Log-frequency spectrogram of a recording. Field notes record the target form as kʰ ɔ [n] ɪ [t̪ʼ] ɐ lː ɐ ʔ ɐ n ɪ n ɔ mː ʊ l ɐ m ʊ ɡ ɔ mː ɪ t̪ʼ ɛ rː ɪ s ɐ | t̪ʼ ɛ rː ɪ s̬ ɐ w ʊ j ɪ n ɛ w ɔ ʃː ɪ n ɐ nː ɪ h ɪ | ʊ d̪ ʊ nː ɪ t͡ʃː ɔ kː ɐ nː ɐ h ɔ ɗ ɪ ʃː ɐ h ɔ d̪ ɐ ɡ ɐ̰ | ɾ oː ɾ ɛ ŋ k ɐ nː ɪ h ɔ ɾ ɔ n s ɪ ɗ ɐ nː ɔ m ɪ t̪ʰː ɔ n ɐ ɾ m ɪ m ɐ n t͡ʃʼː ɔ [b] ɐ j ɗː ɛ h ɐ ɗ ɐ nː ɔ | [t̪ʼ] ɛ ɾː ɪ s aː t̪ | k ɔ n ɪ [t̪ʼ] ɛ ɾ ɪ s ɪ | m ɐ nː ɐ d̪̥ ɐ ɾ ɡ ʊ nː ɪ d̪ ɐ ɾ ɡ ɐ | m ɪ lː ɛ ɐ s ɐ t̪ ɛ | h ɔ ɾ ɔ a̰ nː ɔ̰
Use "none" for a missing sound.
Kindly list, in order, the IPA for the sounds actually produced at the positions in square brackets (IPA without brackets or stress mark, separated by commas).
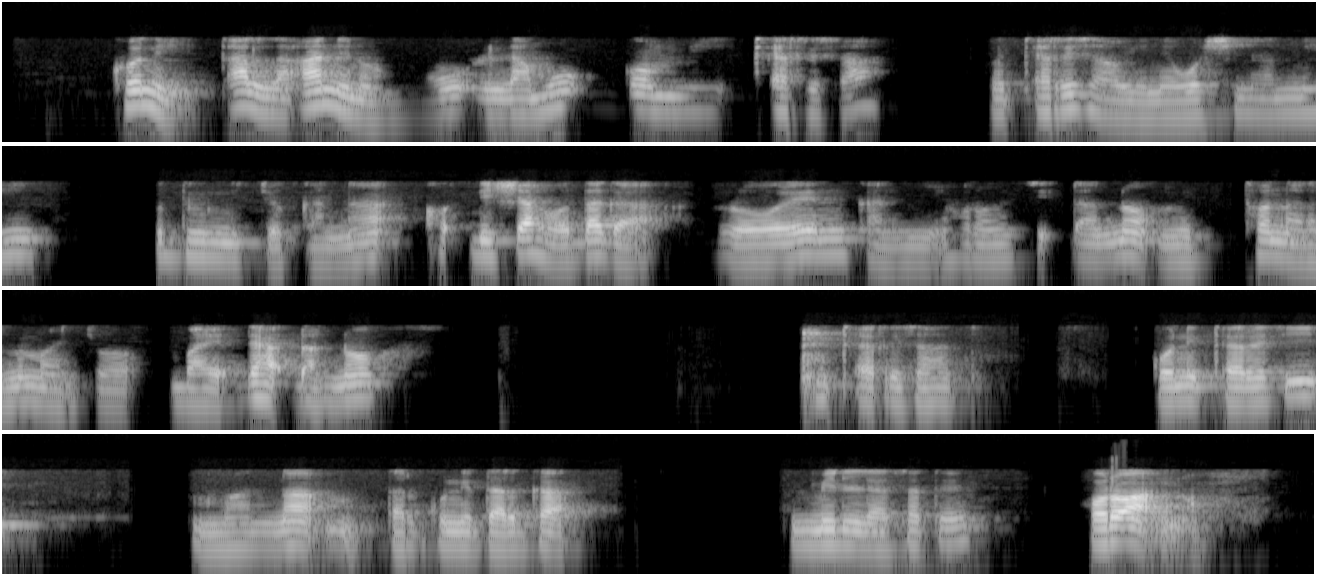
n, t̪ʼ, b, t̪ʼ, t̪ʼ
